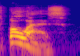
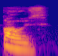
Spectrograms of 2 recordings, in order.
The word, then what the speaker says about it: Boaz: It's Boaz. Not Bose.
